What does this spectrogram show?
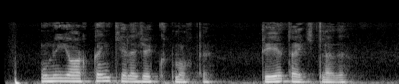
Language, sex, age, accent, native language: Uzbek, male, 18-24, Toshkent shahri, Uzbek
